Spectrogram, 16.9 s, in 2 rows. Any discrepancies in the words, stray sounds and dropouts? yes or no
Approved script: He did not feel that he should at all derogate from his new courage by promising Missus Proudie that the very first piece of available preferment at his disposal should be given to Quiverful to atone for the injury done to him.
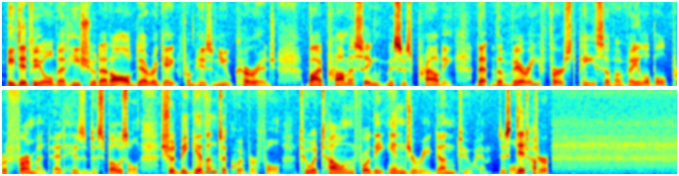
yes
